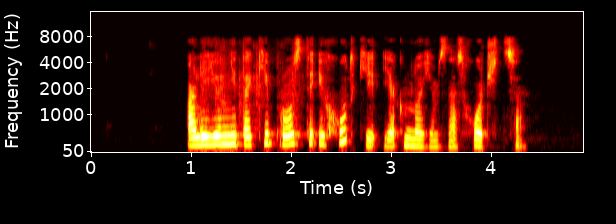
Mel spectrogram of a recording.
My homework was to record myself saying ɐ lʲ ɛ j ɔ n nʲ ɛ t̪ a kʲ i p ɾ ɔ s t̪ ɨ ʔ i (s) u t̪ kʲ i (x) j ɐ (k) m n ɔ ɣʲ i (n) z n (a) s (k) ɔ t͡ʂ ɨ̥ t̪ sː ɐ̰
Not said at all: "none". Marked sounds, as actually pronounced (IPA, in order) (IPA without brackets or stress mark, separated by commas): x, none, k, m, a, x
